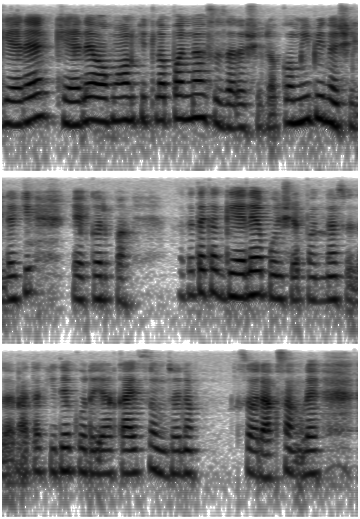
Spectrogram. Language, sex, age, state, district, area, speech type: Goan Konkani, female, 30-45, Goa, Tiswadi, rural, spontaneous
